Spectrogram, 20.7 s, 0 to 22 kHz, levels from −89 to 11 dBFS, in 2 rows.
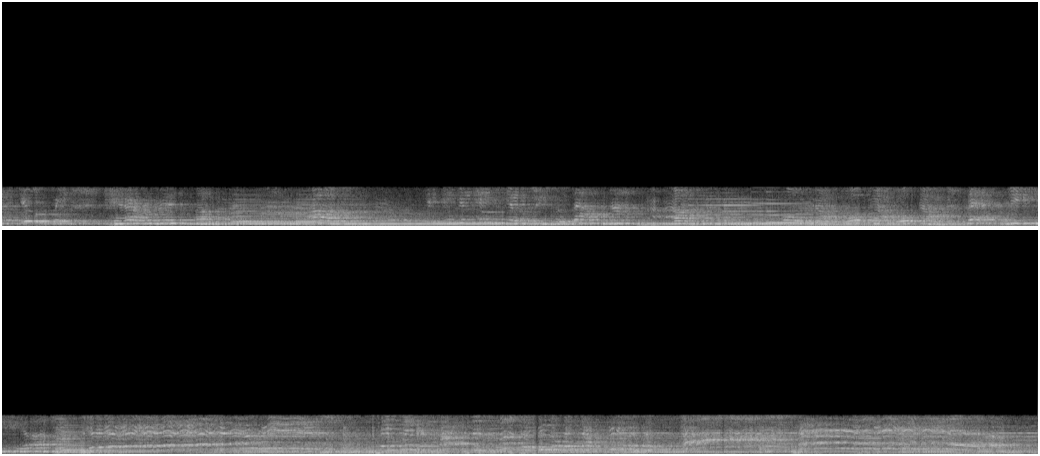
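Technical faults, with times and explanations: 10.62–10.65, 15.69–15.74 and 17.56–17.59 s: short concealed packet loss. Each time, about 20 ms of audio arrived too late, which fits one lost packet. The receiver stretched the preceding sound to cover the hole, then blended back, so each spot sounds like a brief smear or wobble.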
